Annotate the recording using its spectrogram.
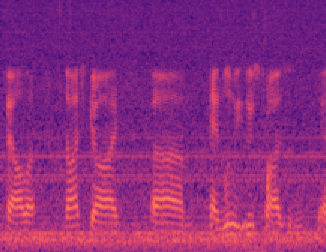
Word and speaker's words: Oosthuizen: Oosthuizen said once in an interview that it's supposed to be pronounced Westhuizen.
